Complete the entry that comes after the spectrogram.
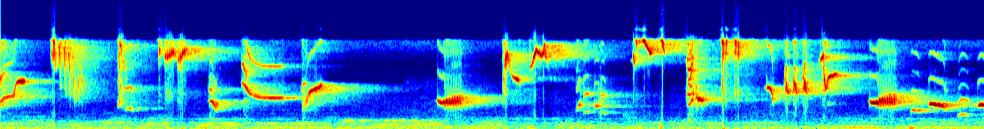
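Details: Nonstop 'ngerol' song of a chestnut-capped thrush (anis kembang): varied loud phrases of slurred whistles dropping in pitch, interspersed with rattling clicks and brief pauses between phrases.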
